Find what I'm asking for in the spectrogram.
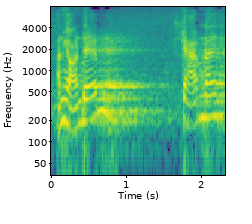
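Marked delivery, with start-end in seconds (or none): none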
